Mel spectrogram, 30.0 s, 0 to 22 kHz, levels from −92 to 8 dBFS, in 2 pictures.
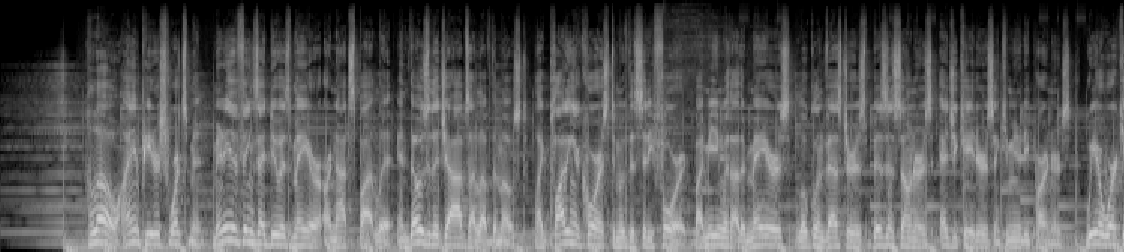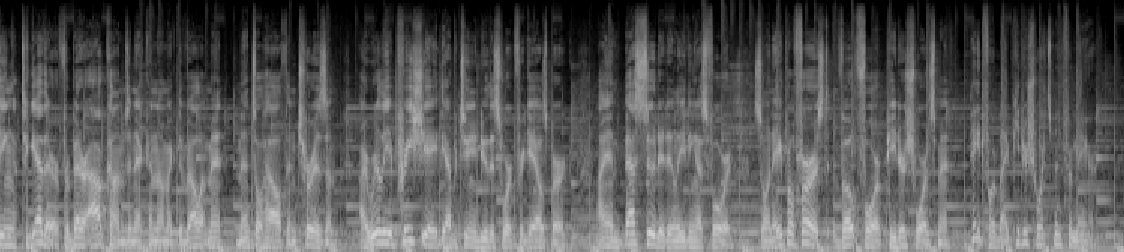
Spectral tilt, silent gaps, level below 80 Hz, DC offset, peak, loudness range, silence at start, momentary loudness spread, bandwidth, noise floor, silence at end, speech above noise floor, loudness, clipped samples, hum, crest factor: -5 dB/octave; none; -32 dBFS; under 0.1%; -2 dBFS; 2 LU; 0.45 s; 6 LU; 18.5 kHz; -45 dBFS; 0 s; 27 dB; -19 LUFS; under 0.1%; none; 16 dB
